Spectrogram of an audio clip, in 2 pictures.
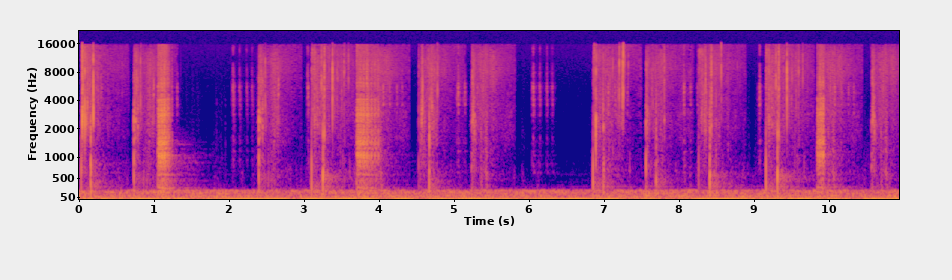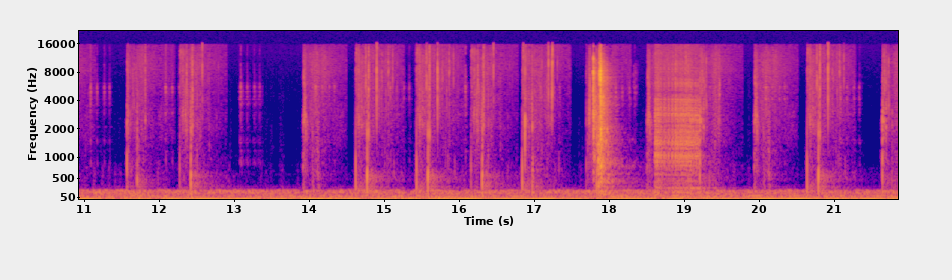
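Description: Footsteps walk steadily along a hard floor.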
